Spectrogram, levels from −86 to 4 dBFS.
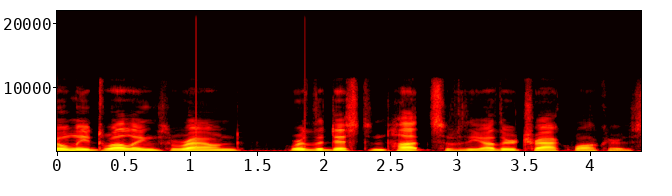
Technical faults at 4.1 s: none

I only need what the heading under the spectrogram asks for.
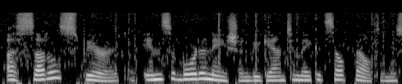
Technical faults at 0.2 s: overdone noise removal

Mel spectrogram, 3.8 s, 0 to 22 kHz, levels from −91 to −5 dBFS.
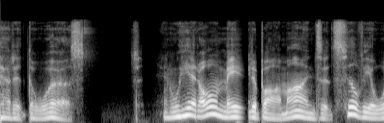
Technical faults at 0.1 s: none

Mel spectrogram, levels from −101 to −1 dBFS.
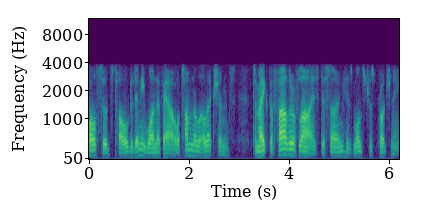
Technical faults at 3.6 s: none

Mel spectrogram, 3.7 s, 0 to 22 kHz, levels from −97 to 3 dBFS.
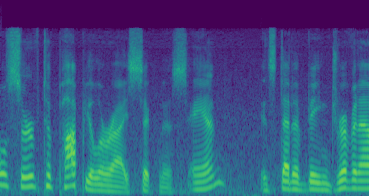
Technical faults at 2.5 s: comfort noise in place of the background

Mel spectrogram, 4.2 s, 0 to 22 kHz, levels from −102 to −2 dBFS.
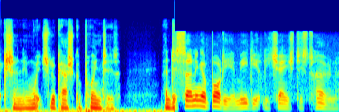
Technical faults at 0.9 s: none

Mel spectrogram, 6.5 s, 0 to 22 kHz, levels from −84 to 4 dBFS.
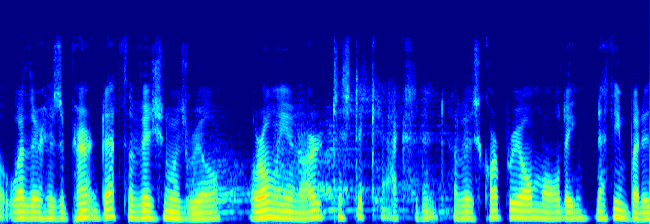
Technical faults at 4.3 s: feedback echo between two devices

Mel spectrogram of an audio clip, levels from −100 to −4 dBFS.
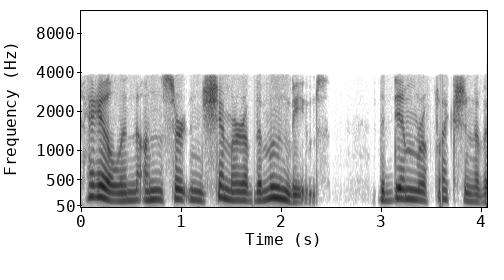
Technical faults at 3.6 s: packet loss filled with silence

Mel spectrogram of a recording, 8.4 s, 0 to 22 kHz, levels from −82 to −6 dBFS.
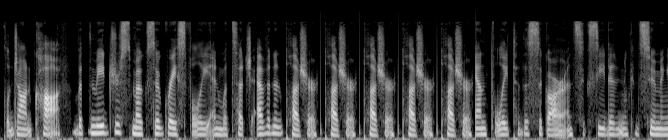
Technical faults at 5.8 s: broken-record loop

